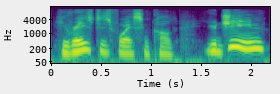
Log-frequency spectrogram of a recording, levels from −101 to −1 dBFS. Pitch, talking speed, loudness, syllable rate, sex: 160 Hz, 190 wpm, -16 LUFS, 6.6 syllables/s, male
